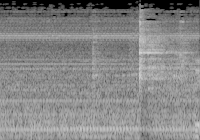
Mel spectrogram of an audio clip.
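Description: A sharp metal-on-metal clank about one and a half seconds in, from steel square tubing and the tube bender's die and pin being handled, with a fainter knock near the end. A steady low hum runs underneath.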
